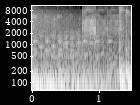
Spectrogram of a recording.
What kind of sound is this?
special fx audio
audio, special, fx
